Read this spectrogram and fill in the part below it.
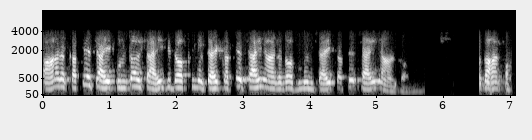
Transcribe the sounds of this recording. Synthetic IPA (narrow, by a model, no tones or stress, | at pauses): əɦãkekət̪et͡ʃaɦikunʈəlt͡ʃaɦikid̪əskilõt͡ʃaːɦikət̪et͡ʃaɦiəɦãked̪əsmunt͡ʃaɦikət̪et͡ʃaɦiəɦã̰kə̰ | ot̪ɔəɦã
